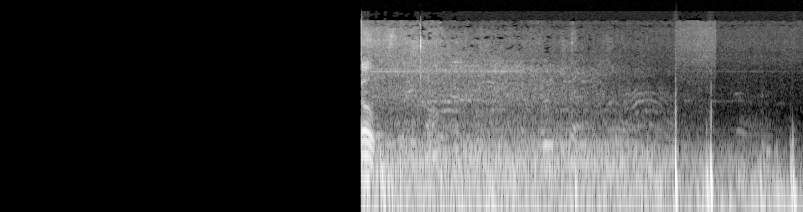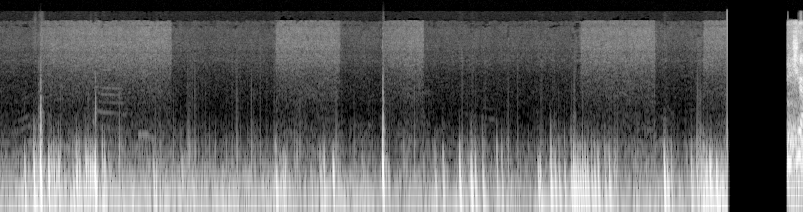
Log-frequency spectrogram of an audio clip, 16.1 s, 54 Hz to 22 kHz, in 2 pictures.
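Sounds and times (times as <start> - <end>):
low rumble: 3.6 - 15.3.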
